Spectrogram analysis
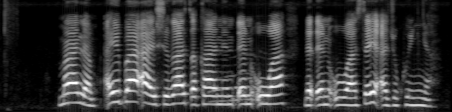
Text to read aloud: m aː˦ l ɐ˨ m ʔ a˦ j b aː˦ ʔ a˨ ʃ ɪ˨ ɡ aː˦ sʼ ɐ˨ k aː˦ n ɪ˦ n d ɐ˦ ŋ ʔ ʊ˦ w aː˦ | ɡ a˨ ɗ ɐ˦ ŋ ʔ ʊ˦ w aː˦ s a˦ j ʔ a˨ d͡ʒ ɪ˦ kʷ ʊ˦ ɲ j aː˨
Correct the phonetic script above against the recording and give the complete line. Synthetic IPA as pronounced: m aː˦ l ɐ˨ m ʔ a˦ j b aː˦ ʔ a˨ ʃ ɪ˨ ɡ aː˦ sʼ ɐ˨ k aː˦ n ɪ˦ n ɗ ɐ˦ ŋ ʔ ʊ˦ w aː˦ | d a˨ ɗ ɐ˦ ŋ ʔ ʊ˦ w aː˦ s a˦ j ʔ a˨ d͡ʒ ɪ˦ kʷ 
